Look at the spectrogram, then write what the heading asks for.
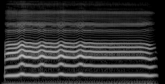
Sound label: MACEDONIAN, World Voices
